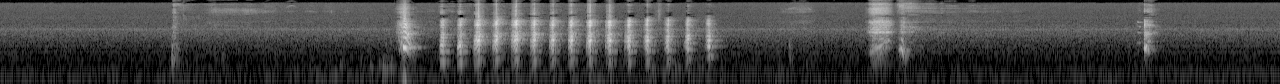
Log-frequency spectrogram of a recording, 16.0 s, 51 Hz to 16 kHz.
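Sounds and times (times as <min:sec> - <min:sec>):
woman laughing hard: 0:04.9 - 0:09.0, 0:10.9 - 0:11.6.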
